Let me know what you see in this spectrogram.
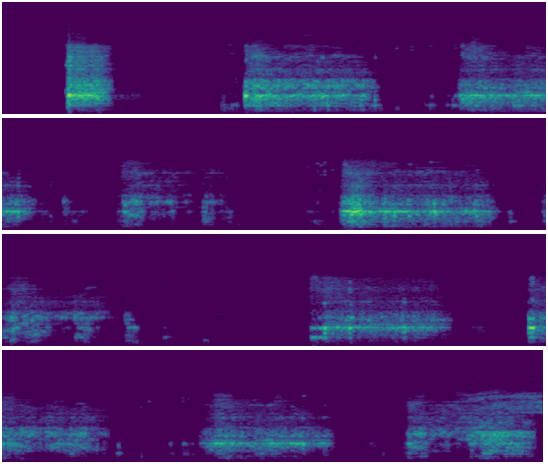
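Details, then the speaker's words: Bronchovesicular breath sounds: steady breathing with soft, moderately harsh airflow, a blend of vesicular murmur and bronchial blowing, inspiration and expiration of equal length. "se va a escuchar como un ruido que resulta de la superposición del murmullo vesicular y del soplo bronco y que participa de las características acústicas del uno y del otro y siendo lo más notable que la inspiración y la inspiración duran igual"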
